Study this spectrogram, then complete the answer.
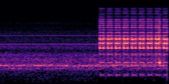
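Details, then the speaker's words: Drone remote controller, reassembled after repair, with only fans otherwise audible: a rapid burst of about eight sharp high beeps in under a second is the fault alarm, so don't launch; a potentiometer possibly needing contact spray is suspected, not confirmed. "Anyway, if you hear this noise, you got a problem. Don't launch it. Shut it down. Figure out what's wrong."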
